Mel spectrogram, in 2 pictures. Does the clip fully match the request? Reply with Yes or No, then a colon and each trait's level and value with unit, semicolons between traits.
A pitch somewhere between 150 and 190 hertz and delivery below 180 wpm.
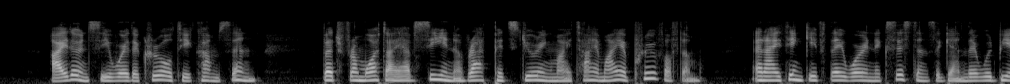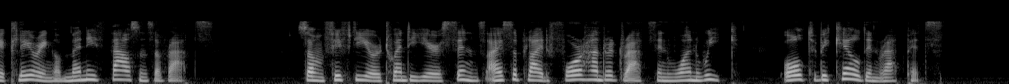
No: medium, 185 Hz; average, 185 wpm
